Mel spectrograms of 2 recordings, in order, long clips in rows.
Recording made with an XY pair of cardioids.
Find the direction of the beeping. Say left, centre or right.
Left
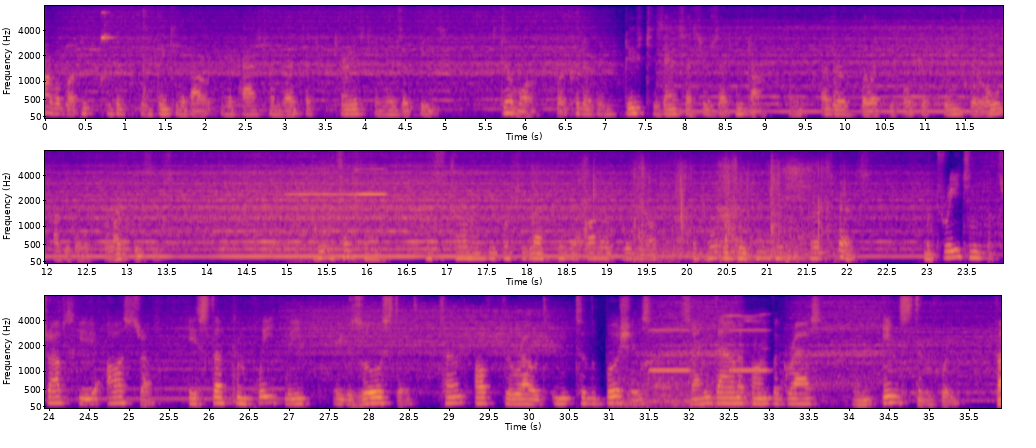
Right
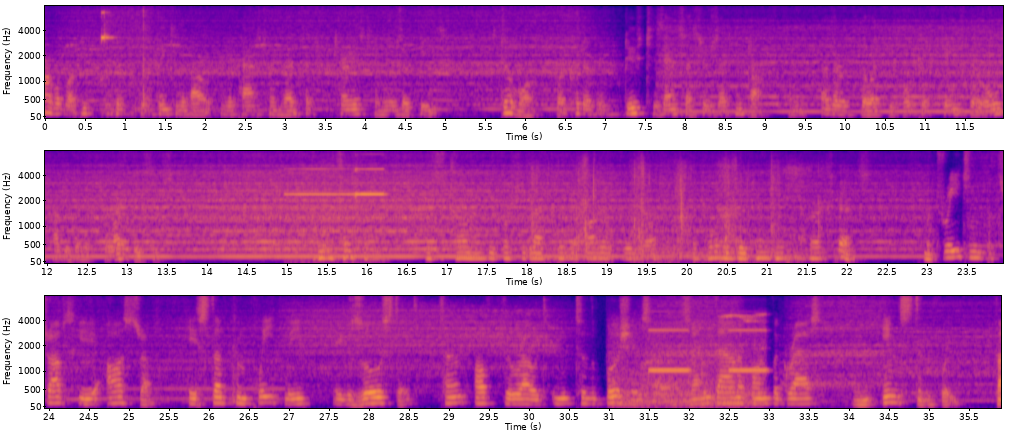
right.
